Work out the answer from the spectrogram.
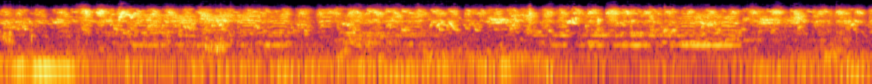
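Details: Dense, continuous high-pitched twittering and scratchy warbles from budgerigars at softfood, a steady chorus with a few short tonal whistles in the background.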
